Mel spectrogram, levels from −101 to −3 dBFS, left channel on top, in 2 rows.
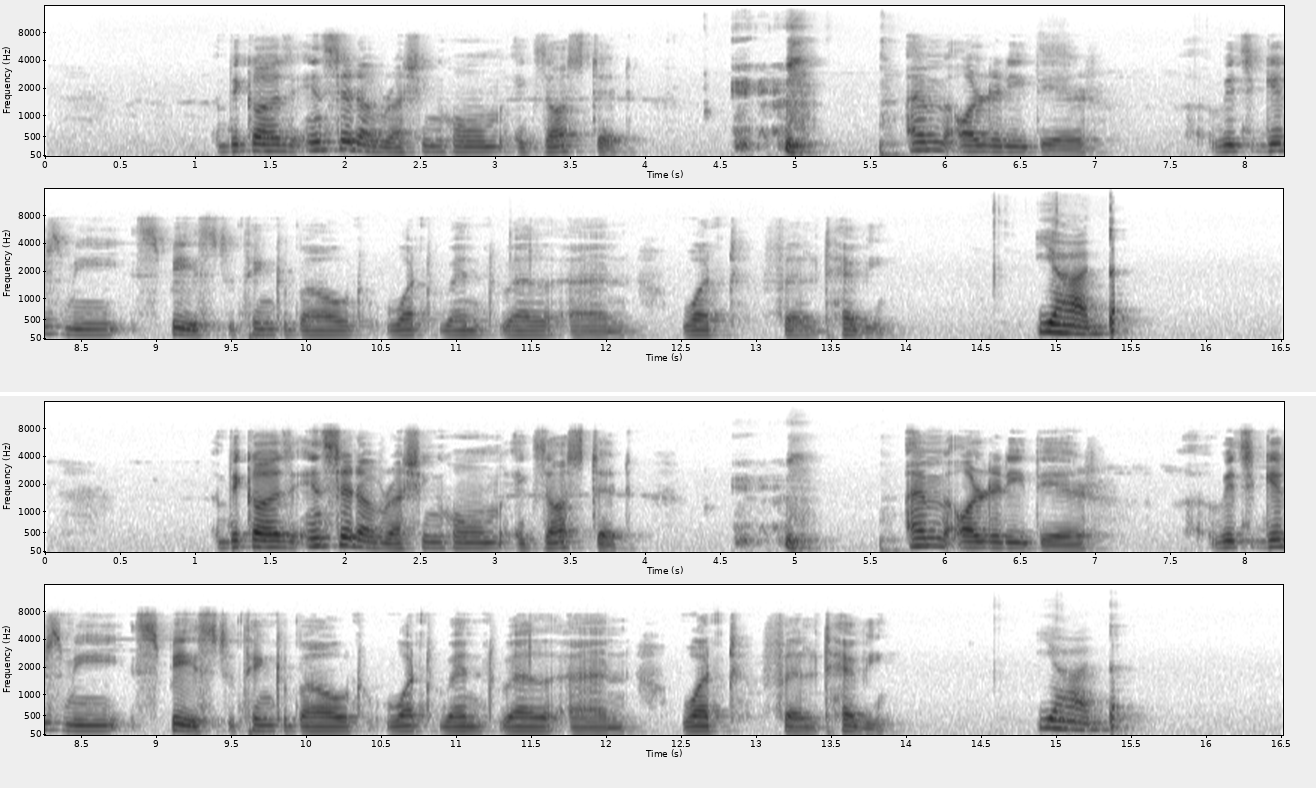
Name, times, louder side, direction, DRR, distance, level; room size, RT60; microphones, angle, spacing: voice 1, 1.1-3.8 5.7-7.0 7.6-13.8, right 5 dB, 55° right, 0.5 m, -34 dB
voice 2, 4.6-5.1 14.9-15.4, left 6 dB, 55° left, 0.4 m, -31 dB
14.0 x 5.0 x 3.0 m
head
